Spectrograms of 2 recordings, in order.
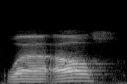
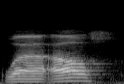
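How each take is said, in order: First: The s is a heavy, emphatic s sound. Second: The same.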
